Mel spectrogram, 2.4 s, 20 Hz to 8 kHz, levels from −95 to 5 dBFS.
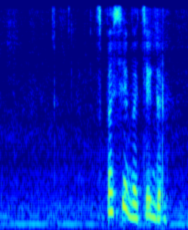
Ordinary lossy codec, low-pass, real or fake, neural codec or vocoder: none; 7.2 kHz; fake; codec, 16 kHz, 8 kbps, FreqCodec, smaller model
